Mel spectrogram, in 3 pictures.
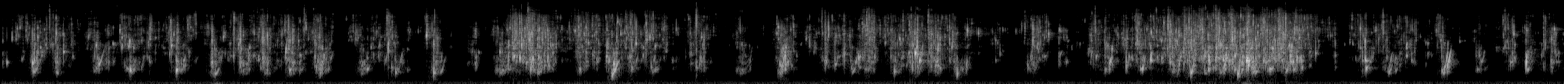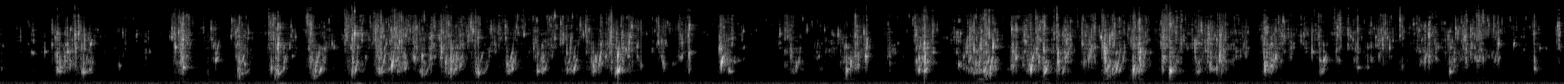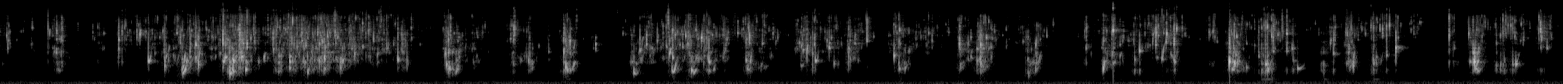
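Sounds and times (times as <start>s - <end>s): water sloshing by hand: 0.1s - 16.6s.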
